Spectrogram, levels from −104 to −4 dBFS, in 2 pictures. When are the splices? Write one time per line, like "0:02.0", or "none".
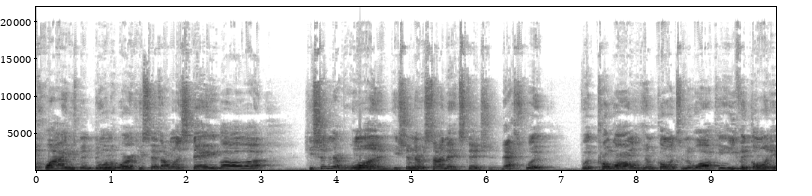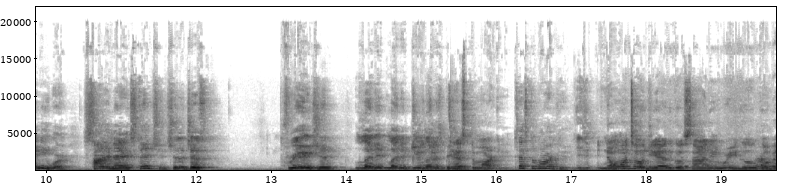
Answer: none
